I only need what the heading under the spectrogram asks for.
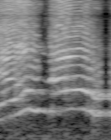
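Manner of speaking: screaming voice, high-pitched. Voicing a character begging another to stop: screaming in character. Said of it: "Everyone's screaming their fucking head off".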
